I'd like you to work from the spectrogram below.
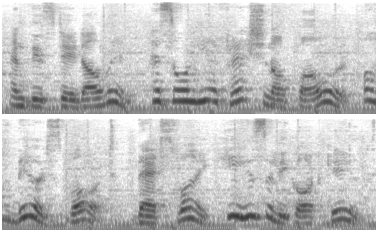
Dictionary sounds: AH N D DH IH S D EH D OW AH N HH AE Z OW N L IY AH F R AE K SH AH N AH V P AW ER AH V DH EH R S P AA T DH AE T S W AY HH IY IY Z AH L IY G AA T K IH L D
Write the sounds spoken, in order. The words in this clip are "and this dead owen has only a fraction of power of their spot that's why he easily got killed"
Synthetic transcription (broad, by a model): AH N D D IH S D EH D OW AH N HH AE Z OW N L IY AH F R AE K SH AH N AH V P AW ER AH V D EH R S P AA T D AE T S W AY HH IY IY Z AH L IY G AA T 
